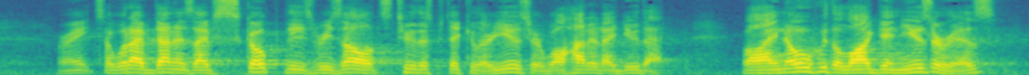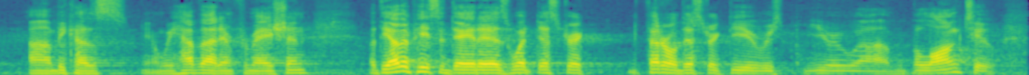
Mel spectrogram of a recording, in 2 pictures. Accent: Canada; In case you hadn't noticed by our accents, we are Canadian, so this is not U.S. data.

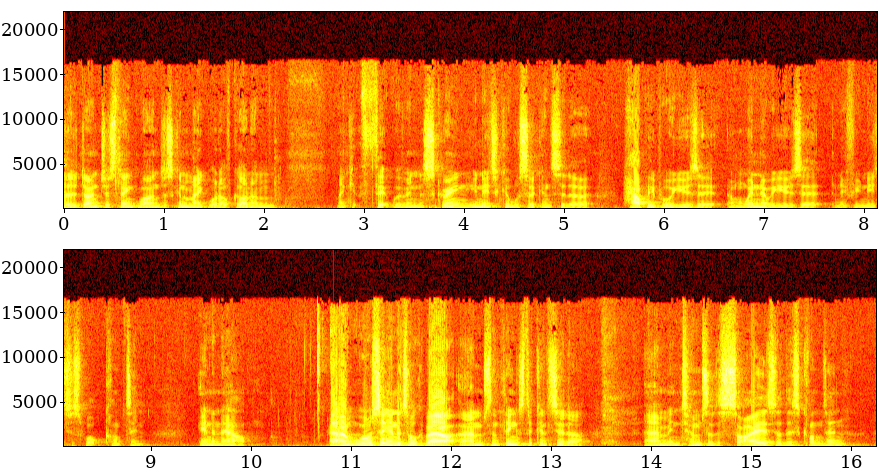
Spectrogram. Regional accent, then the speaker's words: England, United Kingdom; It's because I'm English

